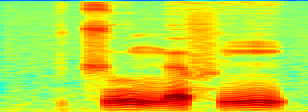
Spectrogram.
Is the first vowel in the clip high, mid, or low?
high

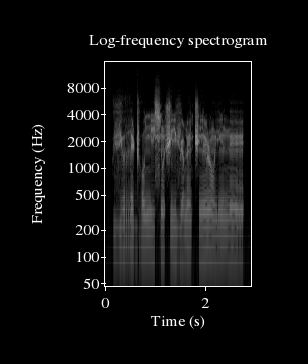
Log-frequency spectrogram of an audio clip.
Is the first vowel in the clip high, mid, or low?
high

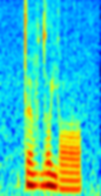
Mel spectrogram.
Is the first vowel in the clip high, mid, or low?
mid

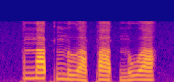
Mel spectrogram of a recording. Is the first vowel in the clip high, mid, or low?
low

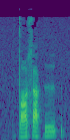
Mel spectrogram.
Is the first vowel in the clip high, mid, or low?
high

